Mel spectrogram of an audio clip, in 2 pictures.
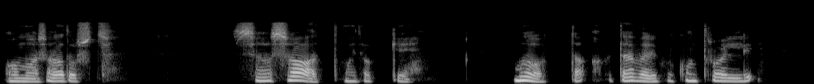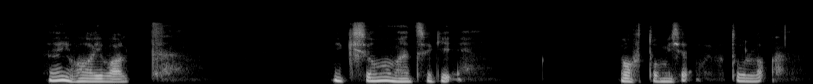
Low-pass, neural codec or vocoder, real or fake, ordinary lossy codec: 7.2 kHz; none; real; none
